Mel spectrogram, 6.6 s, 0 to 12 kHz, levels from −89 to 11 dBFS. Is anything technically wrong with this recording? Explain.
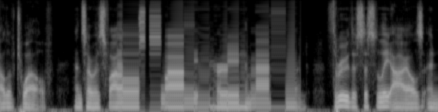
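Yes. From 1.76 to 4.50 s the speech becomes a robotic sound from repeated short buffers: a rigid, metallic 100 Hz buzz, likely from one 10 ms buffer looping constantly while new audio is skipped.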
